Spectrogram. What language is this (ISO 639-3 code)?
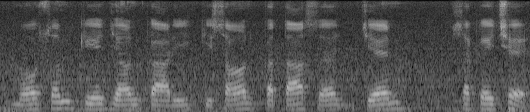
mai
